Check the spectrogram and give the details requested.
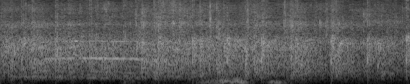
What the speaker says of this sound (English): Clap for them, and then afterwards clap for me.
